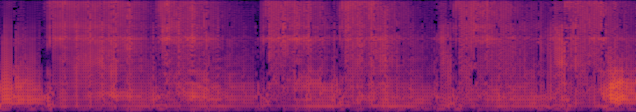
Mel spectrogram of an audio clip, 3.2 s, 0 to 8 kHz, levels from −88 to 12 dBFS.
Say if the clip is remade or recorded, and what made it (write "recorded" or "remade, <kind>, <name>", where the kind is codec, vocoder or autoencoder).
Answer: remade, vocoder, BigVGAN v2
